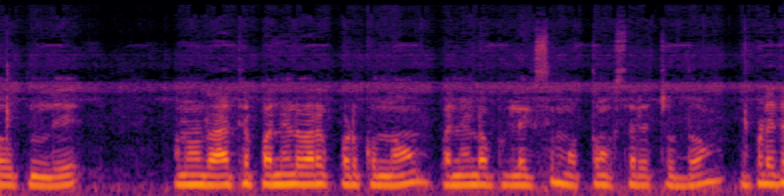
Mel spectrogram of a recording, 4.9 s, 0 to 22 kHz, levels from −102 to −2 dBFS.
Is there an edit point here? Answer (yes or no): no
